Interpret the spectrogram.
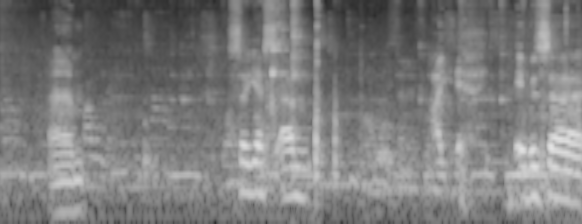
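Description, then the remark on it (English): Teacups and saucers clink and rattle repeatedly as tea and coffee are served and set down, with voices talking over and between the bright china knocks. “So our tea and coffee has arrived.”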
